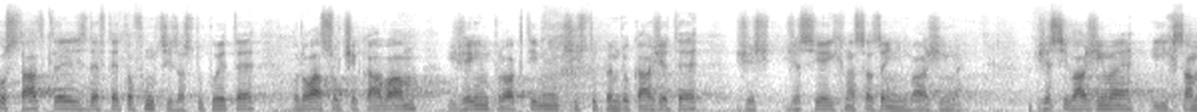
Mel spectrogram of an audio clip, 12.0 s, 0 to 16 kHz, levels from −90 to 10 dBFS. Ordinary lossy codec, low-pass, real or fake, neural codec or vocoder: AAC, 64 kbps; 14.4 kHz; fake; vocoder, 44.1 kHz, 128 mel bands, Pupu-Vocoder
